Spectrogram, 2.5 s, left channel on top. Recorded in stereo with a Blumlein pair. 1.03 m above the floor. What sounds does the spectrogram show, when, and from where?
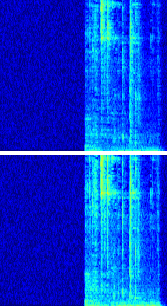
1.3 s keys jangling: 20° right, 0.7 m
